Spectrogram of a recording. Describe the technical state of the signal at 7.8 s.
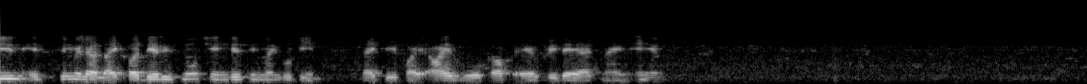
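At 7.8 s the speech is passing through the iLBC codec, as it does for the whole clip. Each frame's excitation is coded on its own, which fits 30 ms frames at 13.33 kbps, leaving nothing above 3.8 kHz and a plainly audible rough, synthetic edge.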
